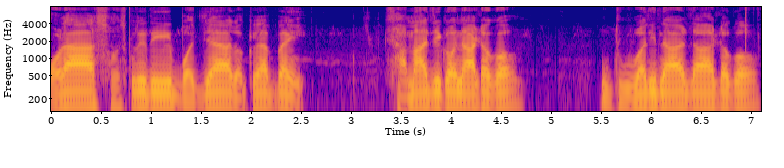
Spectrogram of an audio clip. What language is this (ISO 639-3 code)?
ori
